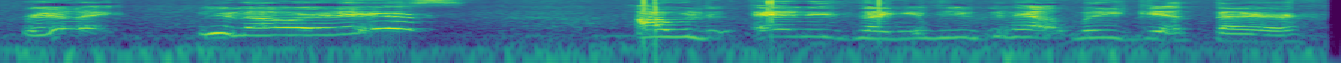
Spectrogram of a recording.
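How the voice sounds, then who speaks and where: A woman's voice: very high-pitched, sing-song, brisk, sharp tone, slight background noise, heavily acted, poor audio. A woman voicing a lost, sad male storybook bunny with a folksy, plaintive way of talking. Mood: lost, pleading. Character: lost sad male bunny, whiny country delivery rabbit.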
